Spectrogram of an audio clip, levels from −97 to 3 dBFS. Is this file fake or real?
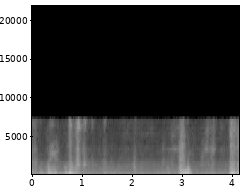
fake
